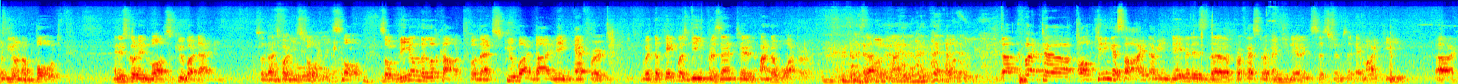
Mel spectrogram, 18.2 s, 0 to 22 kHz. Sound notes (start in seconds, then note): 10.2 laugh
